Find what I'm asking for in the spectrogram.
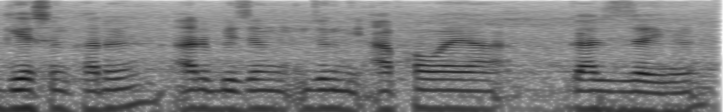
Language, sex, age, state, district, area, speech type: Bodo, male, 30-45, Assam, Chirang, rural, spontaneous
